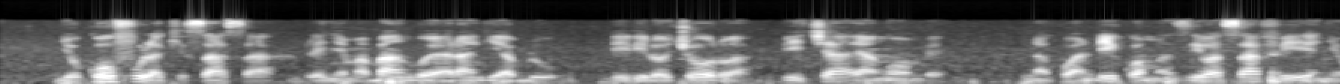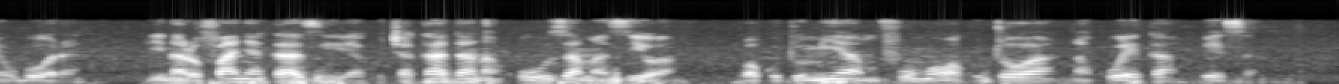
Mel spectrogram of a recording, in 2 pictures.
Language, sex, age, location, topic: Swahili, male, 18-24, Dar es Salaam, finance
